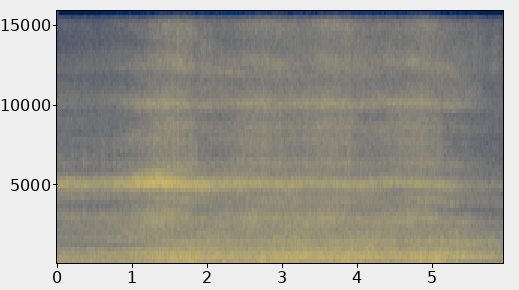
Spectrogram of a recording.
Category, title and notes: Soundscapes > Urban
voice 14-11-2025 1 tram
Tram, TramInTampere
